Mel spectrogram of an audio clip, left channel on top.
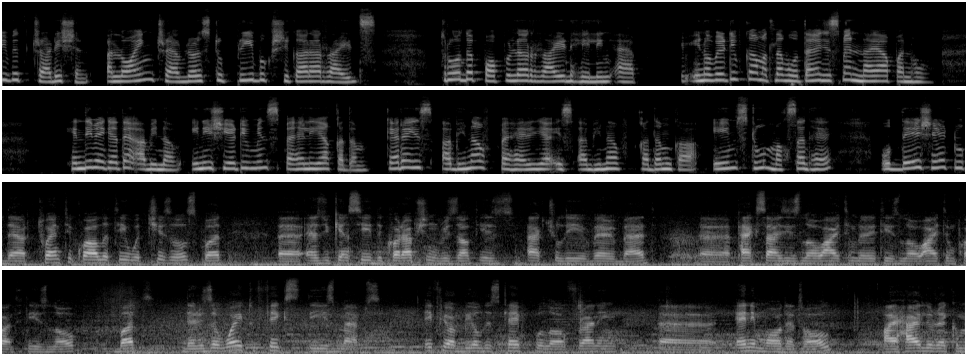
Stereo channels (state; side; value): different; both; correlation 0.00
